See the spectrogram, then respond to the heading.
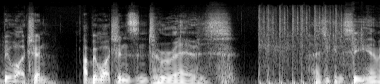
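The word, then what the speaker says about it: XANTARES: I'd be watching Zentaro's. As you can see him on the replay. I believe there. that is the official pronunciation.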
